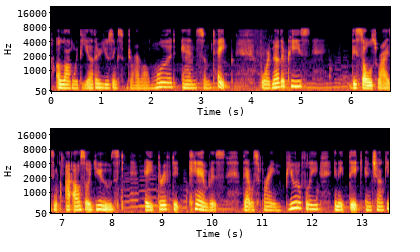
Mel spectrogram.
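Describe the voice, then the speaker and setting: Low, creaky-voiced woman narrating a decor makeover. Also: dark tone, highs cut off. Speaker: home decor vlogger presenting a makeover. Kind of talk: scripted voice-over narration. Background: background music.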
